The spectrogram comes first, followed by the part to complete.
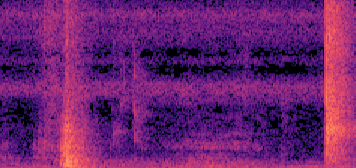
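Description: A single short knock about half a second in, against faint room tone.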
